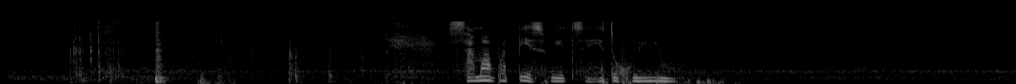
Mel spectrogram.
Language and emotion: Russian, neutral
